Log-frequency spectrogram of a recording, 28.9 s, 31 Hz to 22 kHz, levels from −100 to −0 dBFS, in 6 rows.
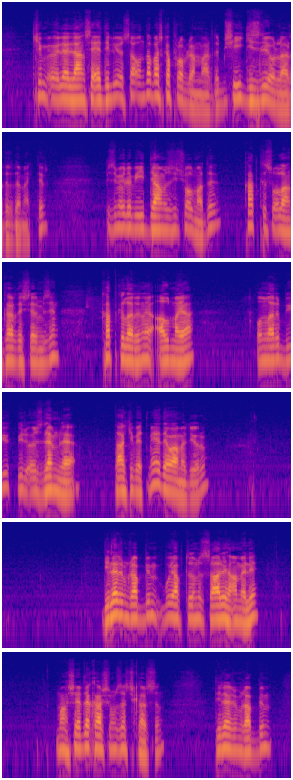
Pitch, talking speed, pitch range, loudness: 130 Hz, 85 wpm, 100-145 Hz, -34 LUFS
